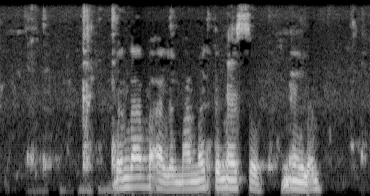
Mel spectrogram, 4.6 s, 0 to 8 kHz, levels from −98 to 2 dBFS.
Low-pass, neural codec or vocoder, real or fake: 7.2 kHz; vocoder, 44.1 kHz, 80 mel bands, Vocos; fake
